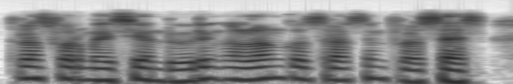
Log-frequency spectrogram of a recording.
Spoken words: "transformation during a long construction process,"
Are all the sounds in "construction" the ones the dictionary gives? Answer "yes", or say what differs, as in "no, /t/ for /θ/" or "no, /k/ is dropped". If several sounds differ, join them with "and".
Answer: no, /s/ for /ʃ/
